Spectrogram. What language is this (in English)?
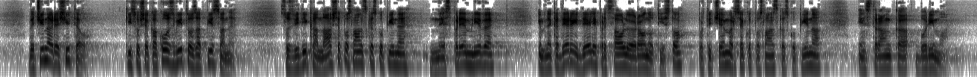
Slovenian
